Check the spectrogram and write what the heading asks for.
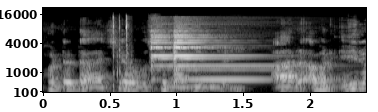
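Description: A bell-like chime sound effect from a subscribe-button animation strikes about a second in and rings out, fading over about a second. A man's voice is heard before and after it.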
